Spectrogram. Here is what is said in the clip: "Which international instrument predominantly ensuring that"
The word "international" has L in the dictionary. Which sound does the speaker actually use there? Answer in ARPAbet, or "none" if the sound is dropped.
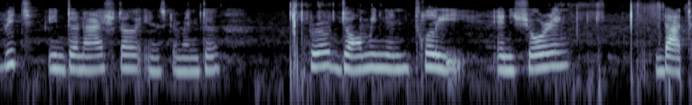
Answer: L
